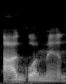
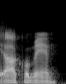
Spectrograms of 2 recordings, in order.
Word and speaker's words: Aquaman: Or is it pronounced Aguaman? Like Agua. Aguaman. No, that's... No, this is America. We say Aquaman.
